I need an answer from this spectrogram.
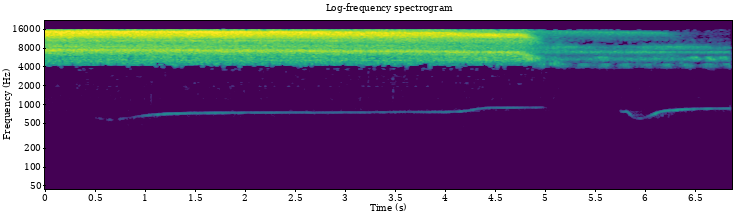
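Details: Held by a golden-web spider on Amami Oshima, Japan, a black cicada buzzes loudly and shrilly for about five seconds, then breaks off abruptly, leaving a faint steady whistling tone in the background.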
